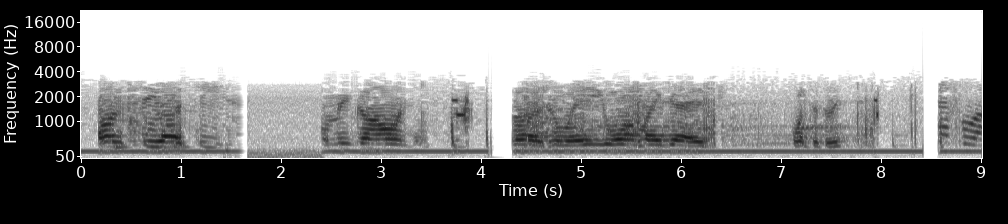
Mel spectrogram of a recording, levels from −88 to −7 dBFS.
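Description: From the start to 6.52 s, a time-stretched section likely comes from software slowing the audio to about 0.53 times its original speed while holding pitch by repeating short pieces. The pace drags noticeably, with pitch unchanged.

Within that stretch, short concealed packet loss occurs at 1.43 to 1.47 s, 1.49 to 1.53 s and 1.53 to 1.57 s, each time 20 ms of audio failing to arrive and being filled from the preceding sound. These produce quick smears and small wobbles in close succession.

A long network dropout likely follows from 1.57 to 2.43 s, when nothing arrived for 0.84 s and the receiver kept extending the last sound. That comes through as a fading synthetic buzz or hiss ending in a brief silence of about 30 ms before real audio resumes with the lost portion gone.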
